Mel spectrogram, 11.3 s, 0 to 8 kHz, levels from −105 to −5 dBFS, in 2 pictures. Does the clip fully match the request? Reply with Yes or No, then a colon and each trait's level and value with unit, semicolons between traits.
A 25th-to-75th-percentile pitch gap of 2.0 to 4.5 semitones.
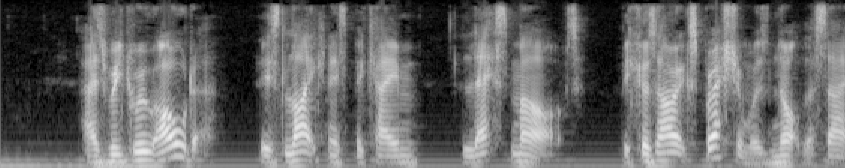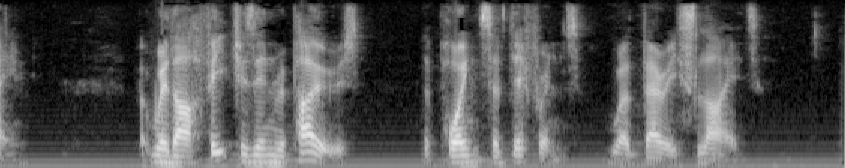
Yes: average, 4.1 semitones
